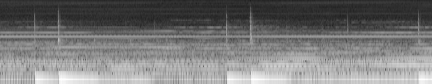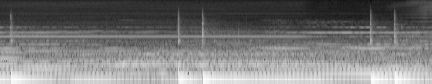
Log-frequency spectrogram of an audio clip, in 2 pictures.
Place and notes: At the krypta of Galeria Podzemka.
you can find more informations here:
soundmap Chisinau - topographic field recordings, sound art installations and social ambiences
